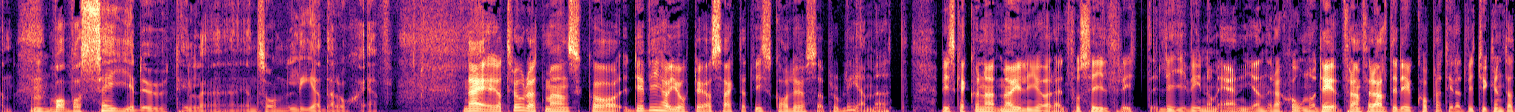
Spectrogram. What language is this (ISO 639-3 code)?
swe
